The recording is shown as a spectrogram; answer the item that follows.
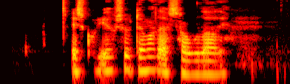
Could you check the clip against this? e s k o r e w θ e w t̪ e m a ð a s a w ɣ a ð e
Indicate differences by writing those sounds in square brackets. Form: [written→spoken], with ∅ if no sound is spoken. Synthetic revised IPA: e s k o [r→ʎ] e w [θ→s] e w t̪ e m a ð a s a w [ɣ→ð] a ð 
